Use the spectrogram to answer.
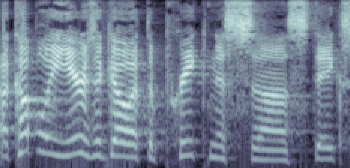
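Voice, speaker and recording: Projecting a raised voice with a bright, sharp tone, a man speaks at a moderate pace with very wide pitch swings. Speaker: old-movie expert. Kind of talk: casual chat.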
